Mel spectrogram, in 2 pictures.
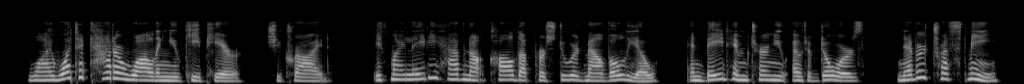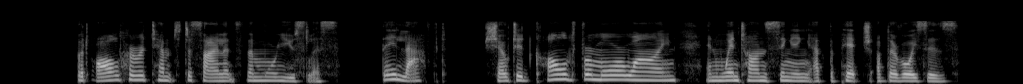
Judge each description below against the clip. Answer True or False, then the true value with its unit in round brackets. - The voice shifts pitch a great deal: False (4.1 semitones)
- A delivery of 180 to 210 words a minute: False (165 wpm)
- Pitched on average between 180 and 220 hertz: True (190 Hz)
